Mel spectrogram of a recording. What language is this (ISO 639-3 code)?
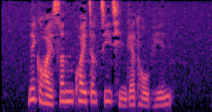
yue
